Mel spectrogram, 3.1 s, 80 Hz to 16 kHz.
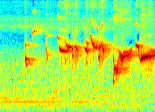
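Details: Orange-headed thrush, a caged songbird, singing in a lively full style for training other birds: short whistled and slurred phrases between 2 and 4k, starting after half a second, growing denser, with a faint low hum underneath.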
